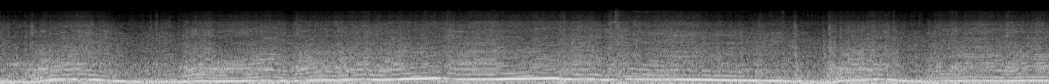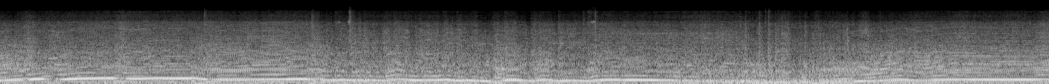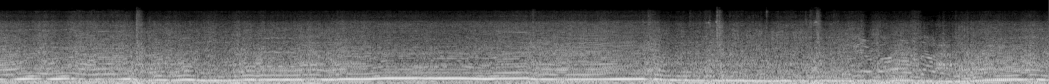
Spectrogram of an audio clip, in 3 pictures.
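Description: Mark II Ford Escort rally car's 2.5-litre Cosworth YB four-cylinder engine, heard from inside the cabin, driven hard on track. Its pitch climbs and drops back every few seconds through gear changes and corners.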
